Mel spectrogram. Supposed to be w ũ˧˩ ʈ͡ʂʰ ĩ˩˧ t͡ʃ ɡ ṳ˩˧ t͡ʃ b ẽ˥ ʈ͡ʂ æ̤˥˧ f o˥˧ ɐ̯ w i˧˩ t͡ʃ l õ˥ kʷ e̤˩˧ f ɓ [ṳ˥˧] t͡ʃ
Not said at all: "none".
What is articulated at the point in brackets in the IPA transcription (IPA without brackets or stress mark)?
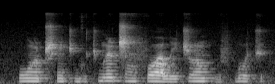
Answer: u˥˧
